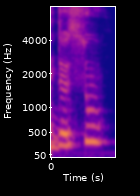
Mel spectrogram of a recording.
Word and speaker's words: dessous: difficile peut-être pour vous vous devez bien prononcer u et pas où une ou d'ong pourquoi c'est important et pourquoi j'insiste sur ça et bien c'est parce qu'il faut faire la différence entre dessus et dessous dessus dessous donc si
